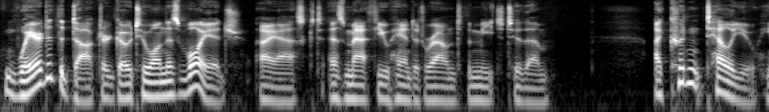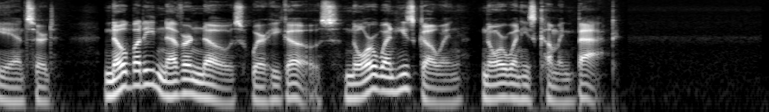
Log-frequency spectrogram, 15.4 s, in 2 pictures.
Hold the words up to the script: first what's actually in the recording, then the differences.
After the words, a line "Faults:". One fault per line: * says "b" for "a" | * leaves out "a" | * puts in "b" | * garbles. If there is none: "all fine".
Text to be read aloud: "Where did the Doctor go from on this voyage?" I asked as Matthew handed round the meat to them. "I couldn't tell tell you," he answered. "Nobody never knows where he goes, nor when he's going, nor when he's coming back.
"Where did the Doctor go to on this voyage?" I asked as Matthew handed round the meat to them. "I couldn't tell you," he answered. "Nobody never knows where he goes, nor when he's going, nor when he's coming back.
Faults:
* says "to" for "from"
* leaves out "tell"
